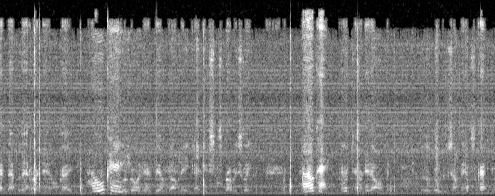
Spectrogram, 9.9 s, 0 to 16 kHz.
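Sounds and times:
steady hum: 0.0s - 9.9s.

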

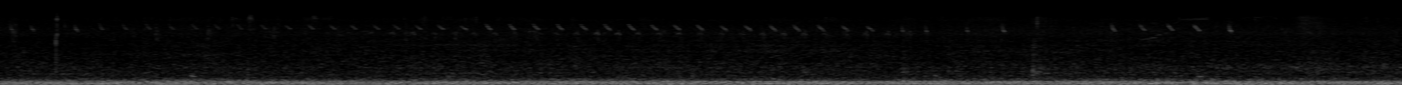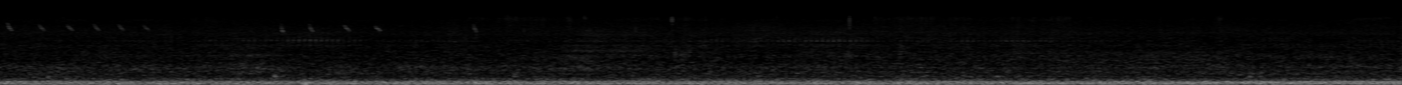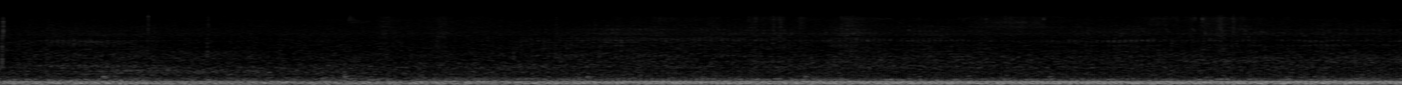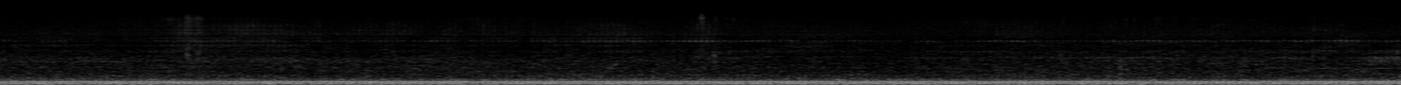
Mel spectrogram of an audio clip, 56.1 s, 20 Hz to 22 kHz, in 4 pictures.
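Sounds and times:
low rumble: 0.0s - 56.0s
faint clicks: 0.2s - 0.8s, 28.0s - 28.2s, 48.9s - 49.3s.

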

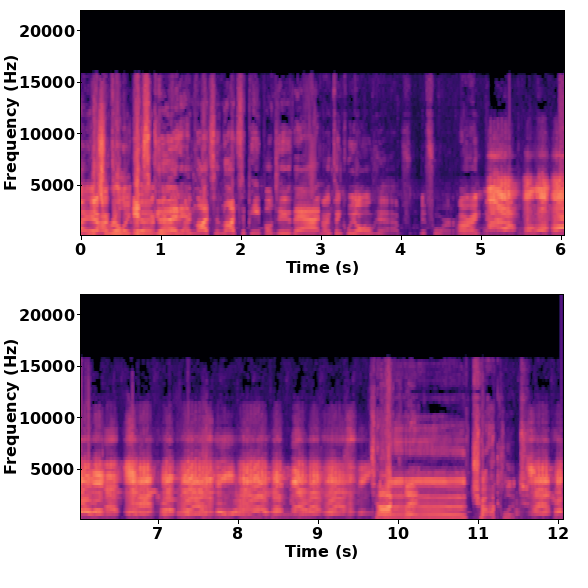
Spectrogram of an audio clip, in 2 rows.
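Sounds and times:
voice warbling gibberish: 5.0s - 10.8s, 11.5s - 12.0s.

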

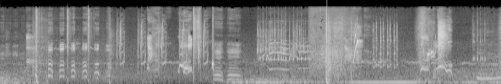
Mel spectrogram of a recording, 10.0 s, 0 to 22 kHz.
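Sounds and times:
blizzard wind rumble: 0.0s - 2.7s
cartoon gliding vocal noises: 2.8s - 7.3s.

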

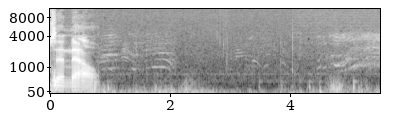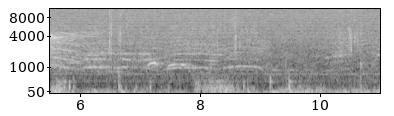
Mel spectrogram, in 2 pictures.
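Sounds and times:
distant voices calling out: 0.0s - 11.0s.

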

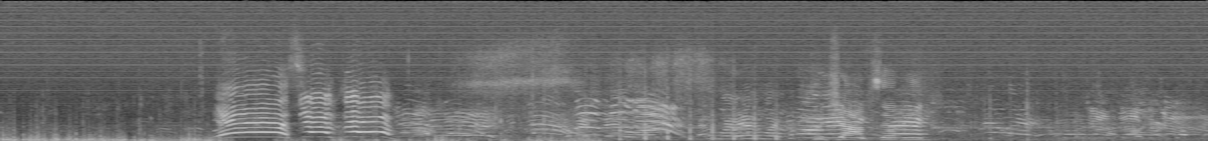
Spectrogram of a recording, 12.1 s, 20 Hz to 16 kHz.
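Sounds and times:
people talking and calling out: 2.1s - 12.0s.

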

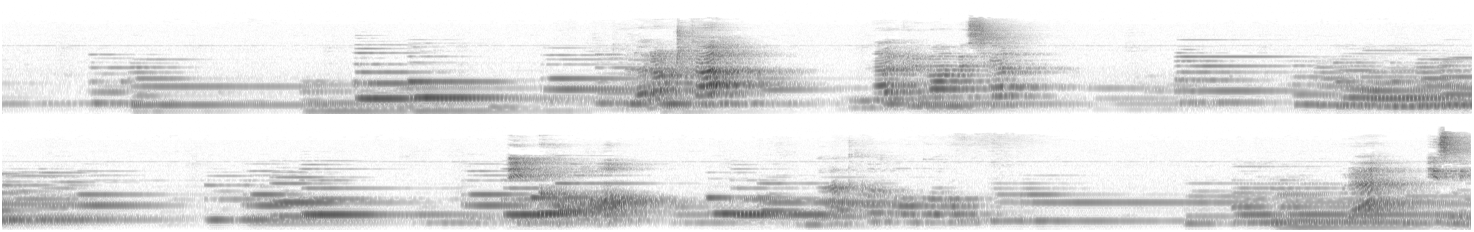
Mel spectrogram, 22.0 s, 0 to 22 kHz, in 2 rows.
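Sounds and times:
classical piano music: 0.0s - 22.0s.

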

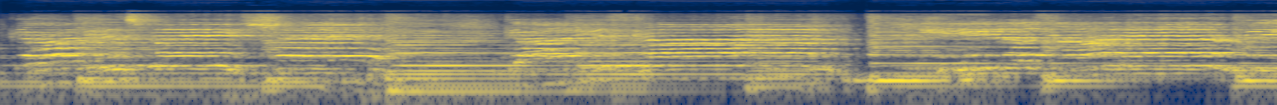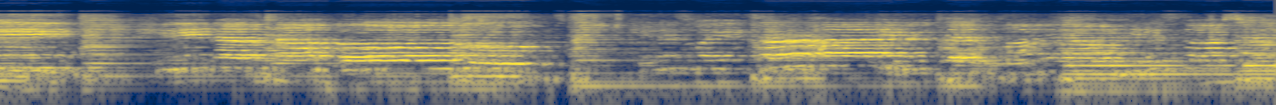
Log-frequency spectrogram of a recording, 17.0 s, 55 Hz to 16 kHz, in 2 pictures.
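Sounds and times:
acoustic guitar strumming: 0.0s - 17.0s
women singing: 0.0s - 17.0s.

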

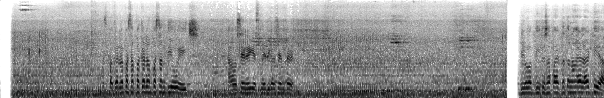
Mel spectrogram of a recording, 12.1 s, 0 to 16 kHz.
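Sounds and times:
road traffic rumble: 0.2s - 12.0s.

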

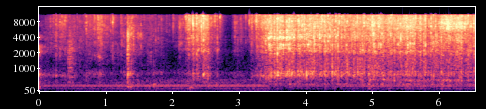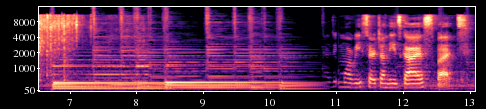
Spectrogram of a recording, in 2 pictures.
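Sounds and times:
clay pebbles clattering into glass: 0.3s - 7.0s
acoustic guitar music: 6.7s - 11.0s.

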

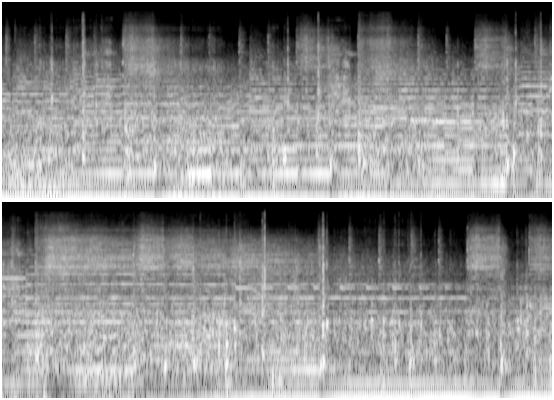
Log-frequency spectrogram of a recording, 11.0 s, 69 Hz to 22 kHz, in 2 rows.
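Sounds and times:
backing song: 0.0s - 11.0s
skateboard wheels rolling on stone: 0.0s - 11.0s.

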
